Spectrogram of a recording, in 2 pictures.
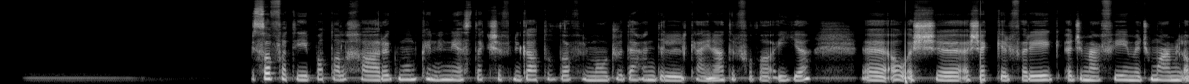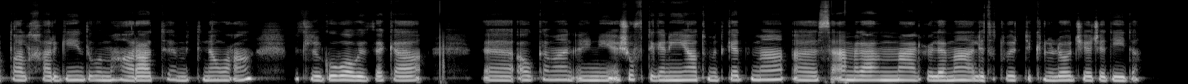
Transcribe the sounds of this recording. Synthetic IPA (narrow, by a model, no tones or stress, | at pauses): b̥ɨsˤɑfːɑibɑt̪ˤɑlxaːɾɪɡmʊmkɪnʔɪnːiʔast̪akʃɪfnɪɡaːt̪ɨðˤːʊʕfɪlmowd͡ʒuːd̪aʕɪnd̪ɪlkaːʔɪnaːt̪ɪlfɑðˤɑːʔɪjːa | ʔa̰wʔaʃʔa̰ʃakːɪlfaɾiːɡʔad͡ʒmaʕfimad͡ʒmuːʕamɪnɪlʔɑb̚t̪ˤɑːlɪlxaːɾɪd͡ʒiːnðʊwːmaɦɑːɾˤɑːt̪mʊt̪anawːɪʕamɪθlɪlɡʊwawɪðːakaːʔ | ʔawkamaːnʔɪnːiʔaʃuːft̪ɪɡanɪjːaːt̪mʊt̪aɡad̪masa̰ʔa̰malʕamːaʕɪlʕʊlamaːʔlɪt̪ɑt̪ˤwiːɾt̪ɪknʊloːd͡ʒjad͡ʒad̪iːd̪a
